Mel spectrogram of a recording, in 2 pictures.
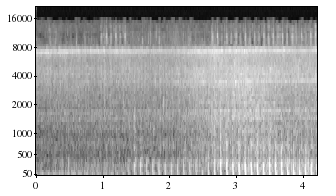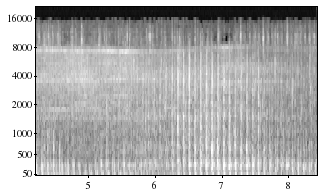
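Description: A helicopter's rotors thump rapidly overhead, growing louder as it comes closer.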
